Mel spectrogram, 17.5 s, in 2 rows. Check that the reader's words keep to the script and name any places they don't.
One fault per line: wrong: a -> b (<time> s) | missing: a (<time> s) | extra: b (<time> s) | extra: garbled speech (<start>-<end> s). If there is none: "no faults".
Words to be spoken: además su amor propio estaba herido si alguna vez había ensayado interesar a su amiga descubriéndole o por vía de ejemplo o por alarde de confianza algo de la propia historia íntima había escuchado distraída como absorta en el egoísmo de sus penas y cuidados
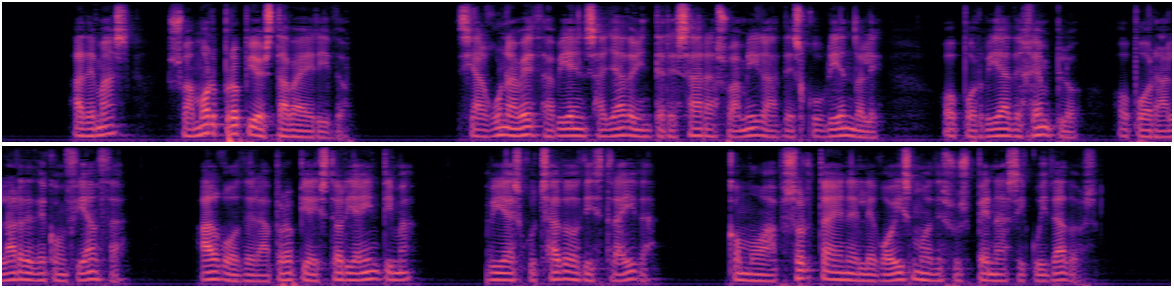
no faults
